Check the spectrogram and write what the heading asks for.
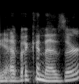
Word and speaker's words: Nebuchadnezzar: So Daniel starts off with King, I'm going to butcher his name, you say Nebuchadnezzar. – It. King Nebuchadnezzar is reigning.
